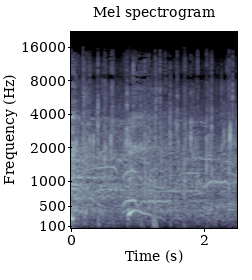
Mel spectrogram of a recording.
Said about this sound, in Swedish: Publikens jubel! Woho!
